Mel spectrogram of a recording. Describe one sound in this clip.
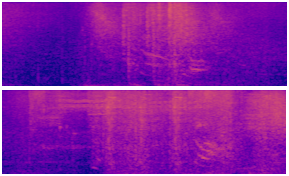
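A rifle fires bursts of shots.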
